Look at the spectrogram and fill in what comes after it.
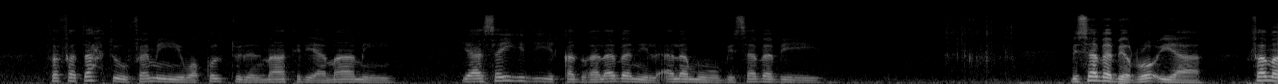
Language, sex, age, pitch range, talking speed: English, male, 40-59, 95-135 Hz, 65 wpm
